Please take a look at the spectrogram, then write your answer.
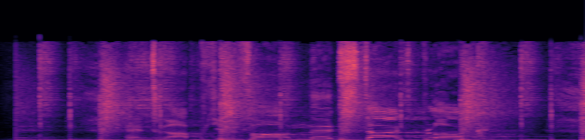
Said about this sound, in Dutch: Ik had nog een liedje.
